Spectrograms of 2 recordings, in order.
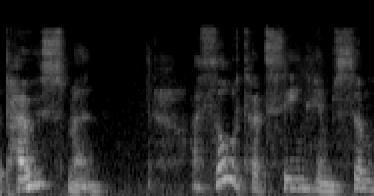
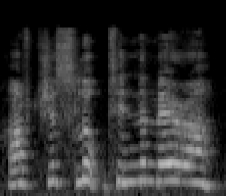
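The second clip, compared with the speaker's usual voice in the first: much higher, dismayed; alarmed; 9 semitones higher, 4 dB louder than usual. Acted. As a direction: fret aloud at the mirror. Alarmed at sunburn in mirror.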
